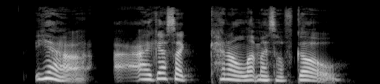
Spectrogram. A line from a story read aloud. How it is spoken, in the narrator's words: she mumbles, ducking her head, hearing the hidden criticism in the compliment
